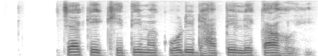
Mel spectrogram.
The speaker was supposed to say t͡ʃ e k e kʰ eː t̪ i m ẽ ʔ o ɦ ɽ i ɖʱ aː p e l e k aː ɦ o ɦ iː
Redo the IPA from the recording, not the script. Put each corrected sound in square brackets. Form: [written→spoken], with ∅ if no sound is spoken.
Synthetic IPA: t͡ʃ [e→a] k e kʰ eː t̪ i m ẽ [ʔ→k] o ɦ ɽ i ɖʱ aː p e l e k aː ɦ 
